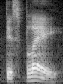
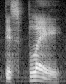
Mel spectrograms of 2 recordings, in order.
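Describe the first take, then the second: First: The p is a tense, unaspirated sound. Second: The p is a tense, unaspirated sound.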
